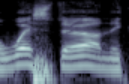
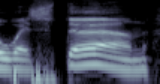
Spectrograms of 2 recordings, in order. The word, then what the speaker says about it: Ouesteurne: l'émission Western qui s'écrit euh, comme ceci O-U-E-S-T-E-U-R-N-E. -E. s t e u r n e o u e s t e u r n e On l'écrit comme ça, Western.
